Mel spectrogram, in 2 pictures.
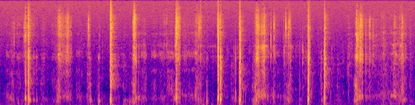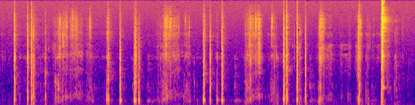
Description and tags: Edgar Scissorhand cuts a ordinary letter paper used for printing daily stuff at the office.
crafts, hand, home, office, tools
